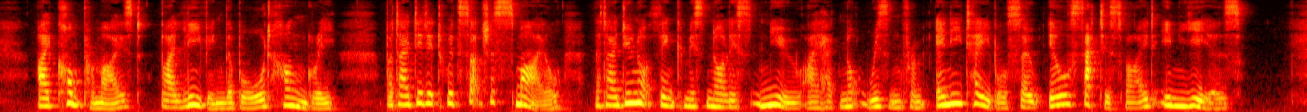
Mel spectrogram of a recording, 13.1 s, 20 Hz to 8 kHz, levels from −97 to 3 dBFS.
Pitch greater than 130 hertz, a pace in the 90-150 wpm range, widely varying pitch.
No: high, 190 Hz; average, 160 wpm; wide, 7.2 semitones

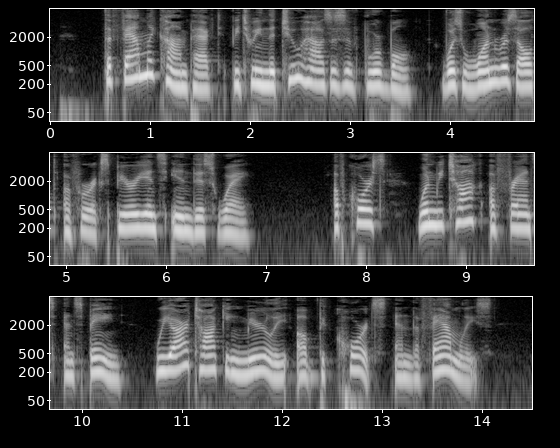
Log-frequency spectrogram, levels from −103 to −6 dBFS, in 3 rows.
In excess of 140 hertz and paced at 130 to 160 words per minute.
Yes: high, 190 Hz; average, 155 wpm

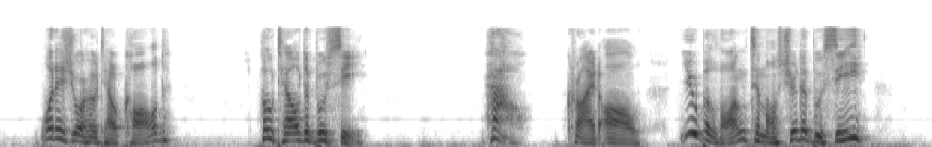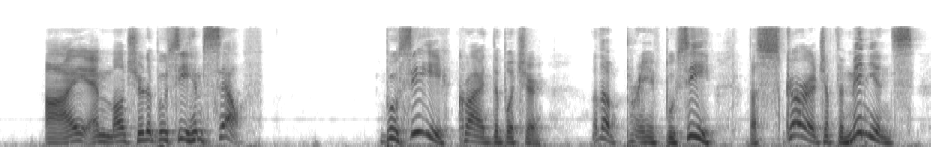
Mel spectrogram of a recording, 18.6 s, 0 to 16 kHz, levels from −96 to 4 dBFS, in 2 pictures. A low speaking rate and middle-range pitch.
Yes: slow, 115 wpm; medium, 165 Hz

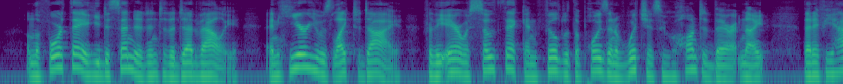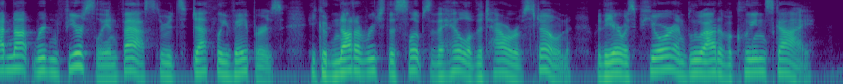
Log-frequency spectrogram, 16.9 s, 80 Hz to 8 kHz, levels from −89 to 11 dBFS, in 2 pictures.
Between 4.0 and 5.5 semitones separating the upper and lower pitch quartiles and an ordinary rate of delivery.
No: average, 4.7 semitones; fast, 265 wpm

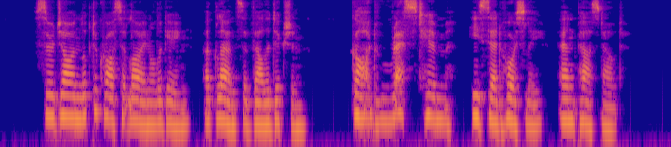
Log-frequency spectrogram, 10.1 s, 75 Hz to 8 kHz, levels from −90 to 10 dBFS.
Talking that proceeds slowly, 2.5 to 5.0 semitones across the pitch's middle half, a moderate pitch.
Yes: slow, 115 wpm; average, 3.3 semitones; medium, 170 Hz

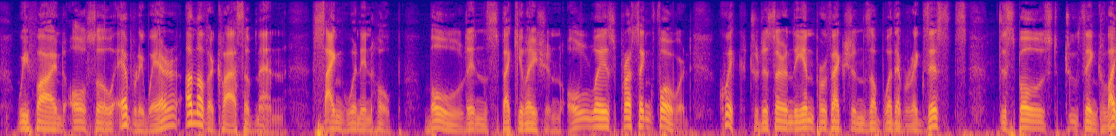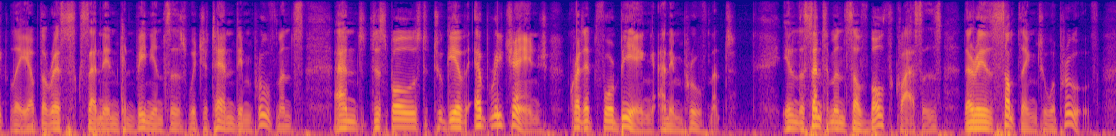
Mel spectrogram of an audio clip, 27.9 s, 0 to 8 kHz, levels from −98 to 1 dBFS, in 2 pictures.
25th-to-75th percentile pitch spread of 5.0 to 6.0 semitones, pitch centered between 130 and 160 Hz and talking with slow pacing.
No: average, 5.3 semitones; low, 105 Hz; slow, 125 wpm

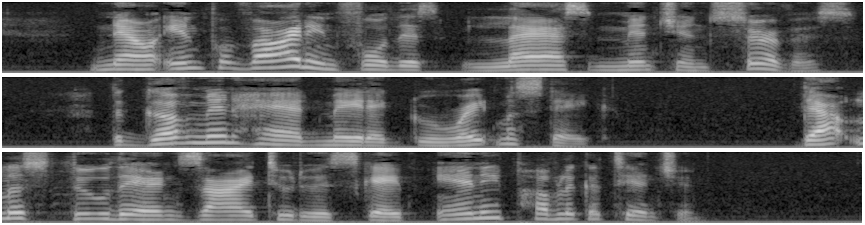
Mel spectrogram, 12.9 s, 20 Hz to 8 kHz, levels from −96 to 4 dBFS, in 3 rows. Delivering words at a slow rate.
Yes: slow, 110 wpm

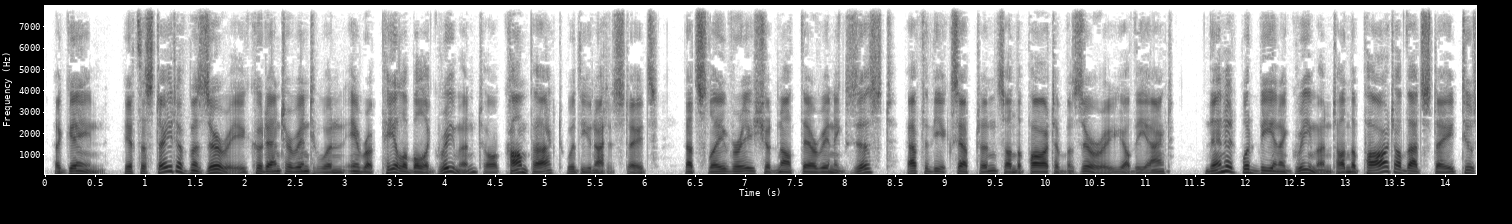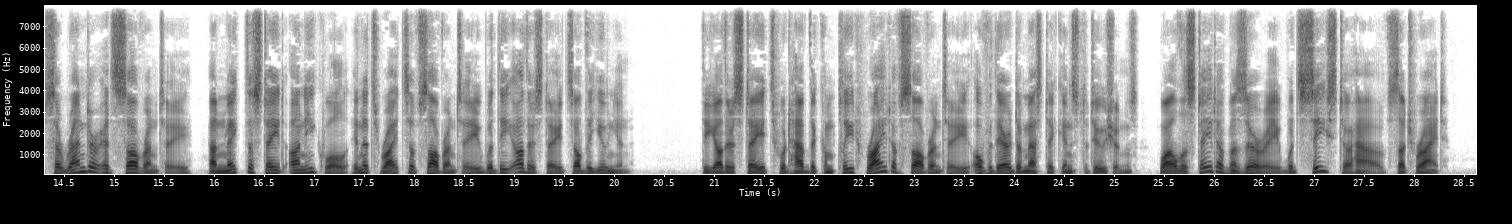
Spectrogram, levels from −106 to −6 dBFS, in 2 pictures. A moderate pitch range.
No: wide, 7.0 semitones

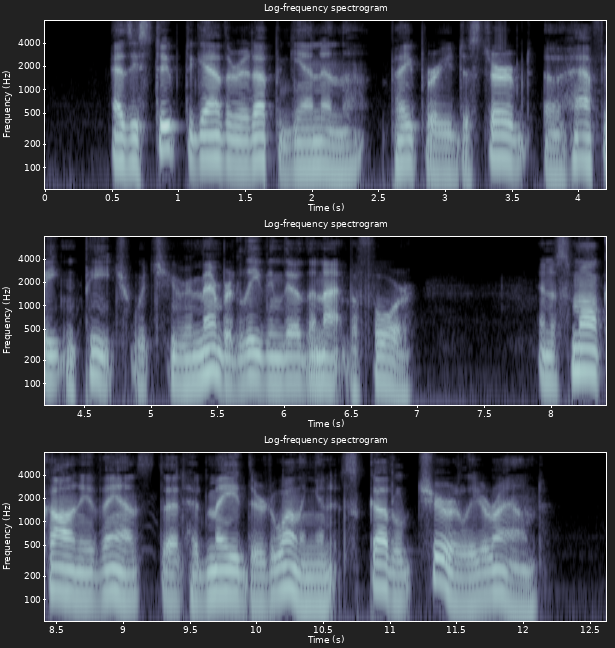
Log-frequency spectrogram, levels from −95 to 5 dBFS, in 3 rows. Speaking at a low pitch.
Yes: low, 110 Hz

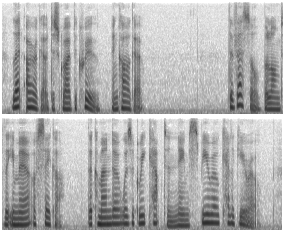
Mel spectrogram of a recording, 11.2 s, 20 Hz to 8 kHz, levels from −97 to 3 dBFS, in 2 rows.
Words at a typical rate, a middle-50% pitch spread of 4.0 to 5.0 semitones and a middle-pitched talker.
No: slow, 130 wpm; average, 4.4 semitones; medium, 180 Hz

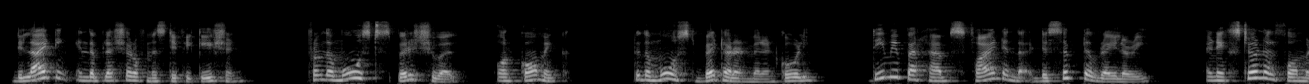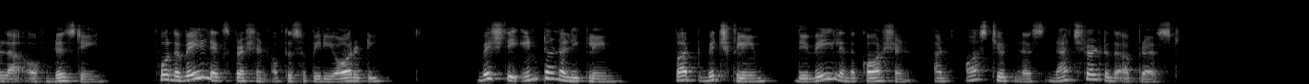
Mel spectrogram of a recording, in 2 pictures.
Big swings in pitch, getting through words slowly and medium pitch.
Yes: wide, 6.4 semitones; slow, 130 wpm; medium, 165 Hz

